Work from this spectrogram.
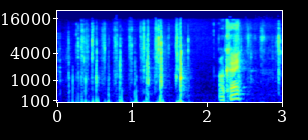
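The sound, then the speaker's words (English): Fake paper money, a stack of hundreds held in the hand, rustles and flicks in quick, crisp papery bursts. A voice speaks briefly near the end. “What you're hearing is money. You're hearing fake money in my hand.”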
